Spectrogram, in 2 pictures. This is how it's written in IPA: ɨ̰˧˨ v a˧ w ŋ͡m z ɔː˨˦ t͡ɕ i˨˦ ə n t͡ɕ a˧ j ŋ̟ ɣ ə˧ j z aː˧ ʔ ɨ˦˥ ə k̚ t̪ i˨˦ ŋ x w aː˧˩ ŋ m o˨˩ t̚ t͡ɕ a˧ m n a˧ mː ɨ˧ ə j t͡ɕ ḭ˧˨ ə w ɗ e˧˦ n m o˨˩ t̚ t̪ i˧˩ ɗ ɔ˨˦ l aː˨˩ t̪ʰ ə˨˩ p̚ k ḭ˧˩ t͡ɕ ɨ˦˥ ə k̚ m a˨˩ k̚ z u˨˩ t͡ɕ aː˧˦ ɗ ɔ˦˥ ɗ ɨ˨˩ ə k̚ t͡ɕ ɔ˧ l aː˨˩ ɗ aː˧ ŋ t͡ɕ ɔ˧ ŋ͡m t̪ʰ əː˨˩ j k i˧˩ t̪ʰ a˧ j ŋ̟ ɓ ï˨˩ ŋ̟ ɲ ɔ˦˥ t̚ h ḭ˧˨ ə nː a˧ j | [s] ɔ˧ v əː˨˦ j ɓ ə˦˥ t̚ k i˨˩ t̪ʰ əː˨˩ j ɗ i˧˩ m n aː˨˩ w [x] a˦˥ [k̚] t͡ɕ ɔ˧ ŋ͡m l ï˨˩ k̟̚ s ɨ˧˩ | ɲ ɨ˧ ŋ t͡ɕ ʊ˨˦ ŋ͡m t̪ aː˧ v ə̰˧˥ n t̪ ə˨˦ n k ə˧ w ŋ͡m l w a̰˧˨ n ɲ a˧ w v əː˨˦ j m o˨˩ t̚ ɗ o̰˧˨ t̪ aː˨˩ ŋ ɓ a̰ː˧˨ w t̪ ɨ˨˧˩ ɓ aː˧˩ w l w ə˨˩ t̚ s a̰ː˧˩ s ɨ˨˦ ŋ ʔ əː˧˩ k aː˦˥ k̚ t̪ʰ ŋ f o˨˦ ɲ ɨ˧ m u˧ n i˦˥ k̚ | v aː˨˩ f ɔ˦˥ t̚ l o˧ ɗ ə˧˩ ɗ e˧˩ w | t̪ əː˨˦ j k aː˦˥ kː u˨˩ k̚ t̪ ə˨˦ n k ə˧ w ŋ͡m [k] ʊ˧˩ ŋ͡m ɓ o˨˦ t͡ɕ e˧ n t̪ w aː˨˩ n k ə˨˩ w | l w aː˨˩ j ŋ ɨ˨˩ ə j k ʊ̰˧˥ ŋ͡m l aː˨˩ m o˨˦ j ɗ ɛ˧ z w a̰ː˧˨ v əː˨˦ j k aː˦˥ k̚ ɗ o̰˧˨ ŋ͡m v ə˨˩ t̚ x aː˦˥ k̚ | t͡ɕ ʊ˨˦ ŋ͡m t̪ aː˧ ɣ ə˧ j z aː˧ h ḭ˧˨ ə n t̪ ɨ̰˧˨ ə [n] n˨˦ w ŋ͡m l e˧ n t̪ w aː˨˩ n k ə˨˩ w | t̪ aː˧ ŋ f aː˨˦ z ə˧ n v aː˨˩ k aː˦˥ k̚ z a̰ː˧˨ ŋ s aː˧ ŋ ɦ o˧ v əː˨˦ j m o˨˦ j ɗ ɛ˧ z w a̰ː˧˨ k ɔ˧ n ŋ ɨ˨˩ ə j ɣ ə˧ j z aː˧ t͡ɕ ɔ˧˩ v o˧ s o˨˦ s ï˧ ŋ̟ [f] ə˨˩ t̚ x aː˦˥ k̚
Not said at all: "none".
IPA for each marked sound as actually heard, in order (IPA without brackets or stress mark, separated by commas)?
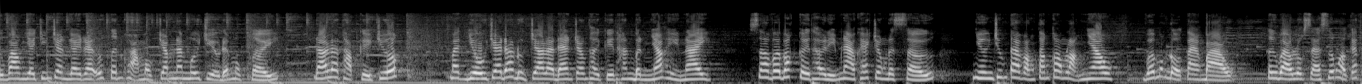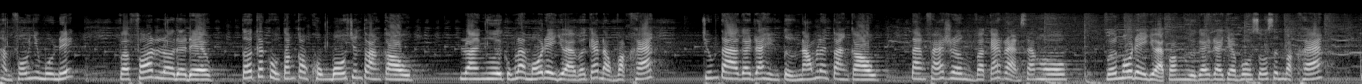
s, x, k̚, x, ŋ, v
